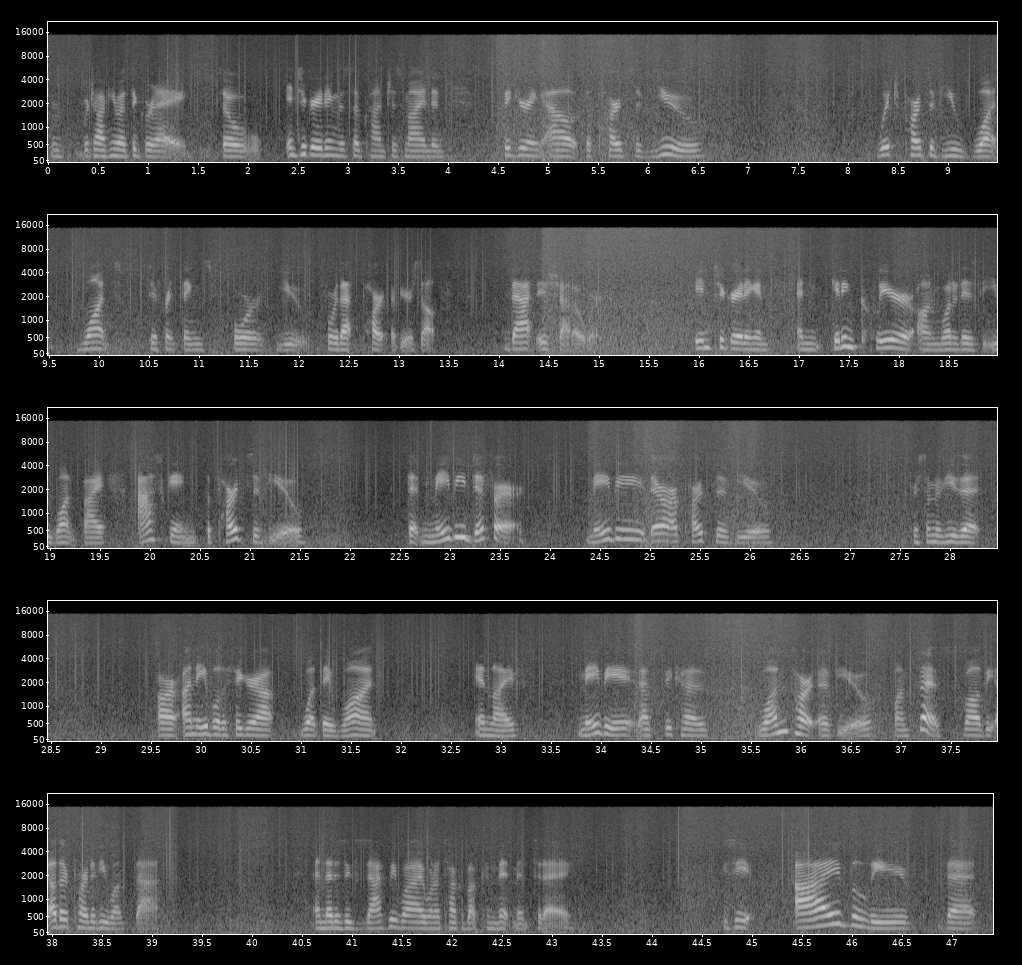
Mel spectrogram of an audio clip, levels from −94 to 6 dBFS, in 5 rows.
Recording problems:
high frequencies cut off; noticeable; nothing above 5.5 kHz
hiss; loud; throughout; 9 dB below the speech
crackle, like an old record; noticeable; 15 dB below the speech

